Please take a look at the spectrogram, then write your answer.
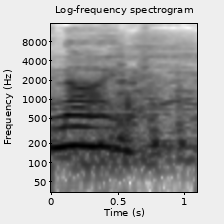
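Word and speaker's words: Nein: fucks with the Mighty Nine. You see, it's like three of them are like quietly under their breath. But spelled like N-E-I-N, the Mighty Nine.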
